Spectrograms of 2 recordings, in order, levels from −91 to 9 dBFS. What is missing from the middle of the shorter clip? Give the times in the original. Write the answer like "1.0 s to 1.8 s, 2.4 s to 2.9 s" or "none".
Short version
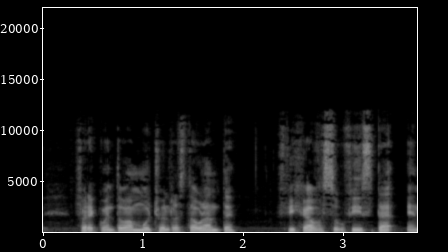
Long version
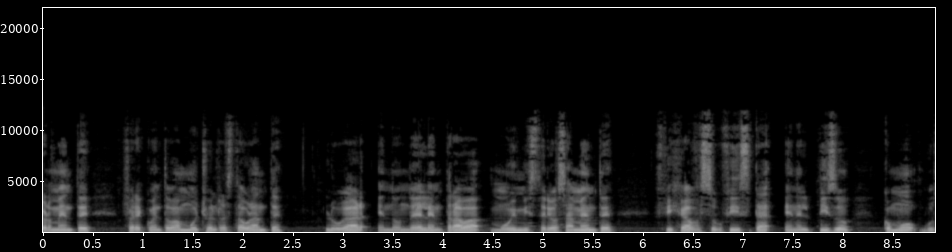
2.7 s to 6.0 s

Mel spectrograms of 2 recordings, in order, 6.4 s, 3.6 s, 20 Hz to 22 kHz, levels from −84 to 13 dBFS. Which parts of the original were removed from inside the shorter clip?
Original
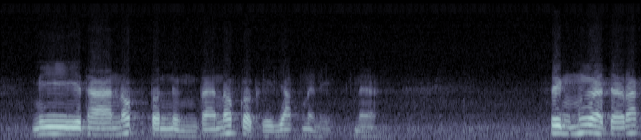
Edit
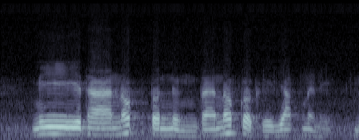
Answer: none

